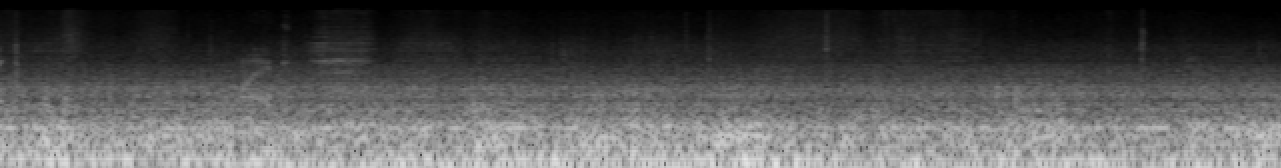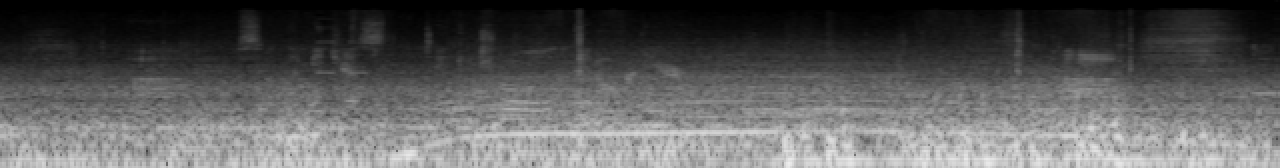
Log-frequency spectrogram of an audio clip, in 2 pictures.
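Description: Toyota car's cabin at highway speed: steady road and tyre rumble, with an engine note that rises about eleven seconds in, holds for a few seconds and fades.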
